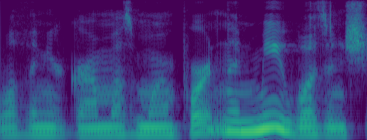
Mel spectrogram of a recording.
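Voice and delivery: fast delivery dripping with attitude. Retelling what the insistent class teacher said back, imitating an attitude-filled retort. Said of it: "he said it with such an attitude".

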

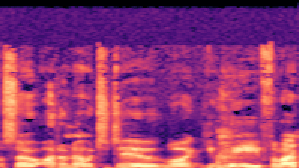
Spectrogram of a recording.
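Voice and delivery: high put-on voice with English accent. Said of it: "gave him an English accent".

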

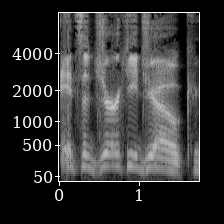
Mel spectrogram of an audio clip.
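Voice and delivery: high, drawn-out yell in character voice. Voicing a character reacting to a joke in a game scene: yelling in character. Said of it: "would yell".

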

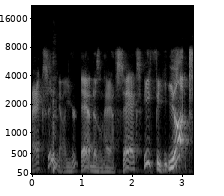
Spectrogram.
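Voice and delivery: silly, swooping high cartoon dog voice. Describing a meme, the speaker quotes Goofy talking to Maxie: Goofy voice. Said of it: "Goofy saying".

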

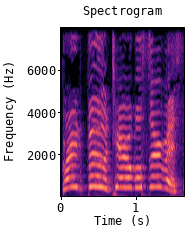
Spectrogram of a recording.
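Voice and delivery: put-on, very high, hollered delivery. Retelling how the people greet visitors: imitating people shouting. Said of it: "the people shout".

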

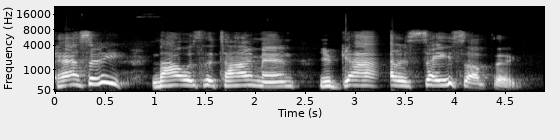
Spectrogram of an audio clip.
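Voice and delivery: high-pitched, loud yelling. Retelling reacting to a show, yelling at the screen. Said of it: "yelling at the screen".

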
